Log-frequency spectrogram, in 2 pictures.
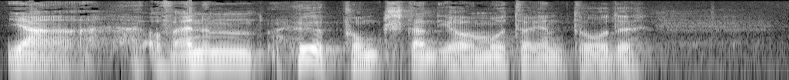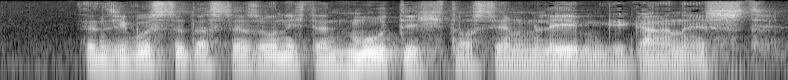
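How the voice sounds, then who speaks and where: An actor playing a grave, observant older gentleman, narrating and speaking formally in a measured 1960s German radio drama style. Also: sits low, lively intonation. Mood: earnest, consoling. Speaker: narrator and character.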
